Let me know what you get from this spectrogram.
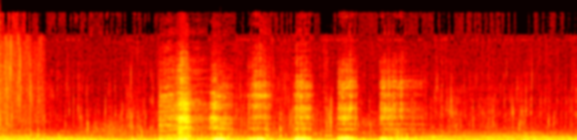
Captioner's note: laughs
